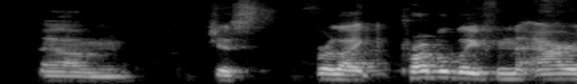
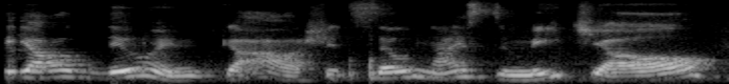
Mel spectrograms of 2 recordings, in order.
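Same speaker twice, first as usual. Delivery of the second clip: slow, higher Southern accent drawl; 5 semitones higher, much slower than usual. Shown as a demonstration. Scot impersonating an Arkansas greeting, Southern accent. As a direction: stretch it out in a friendly Southern accent. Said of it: "Can you do a Southern accent".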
